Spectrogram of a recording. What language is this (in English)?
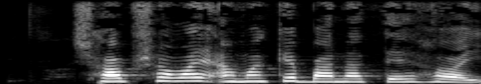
Bangla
